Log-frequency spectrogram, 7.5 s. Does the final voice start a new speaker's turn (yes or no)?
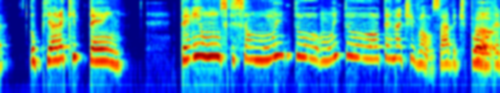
no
